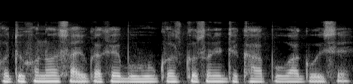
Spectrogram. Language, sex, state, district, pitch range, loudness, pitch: Assamese, male, Assam, Sonitpur, 130-135 Hz, -15 LUFS, 130 Hz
